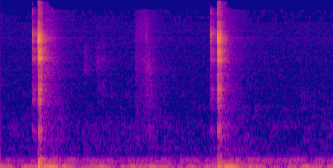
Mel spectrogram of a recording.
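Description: Two faint computer mouse clicks, about two seconds apart, over a low steady hum; each click has a softer second tick just after it, the press and release of the button.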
